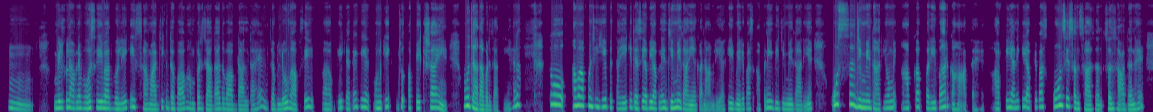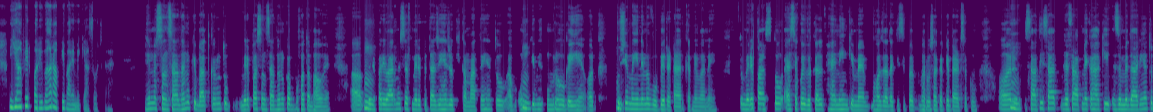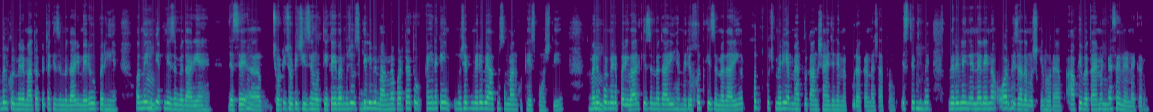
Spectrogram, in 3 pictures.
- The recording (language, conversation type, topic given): Hindi, advice, अनिश्चितता में निर्णय लेने की रणनीति
- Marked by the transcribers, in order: other background noise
